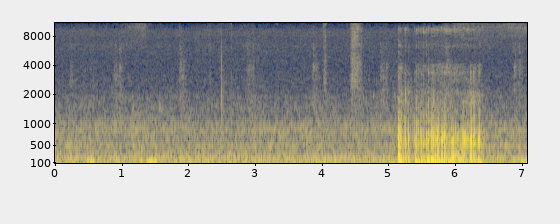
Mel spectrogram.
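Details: Pug sleeping in nap mode, snoring and twitching as if dreaming; dog snoring.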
